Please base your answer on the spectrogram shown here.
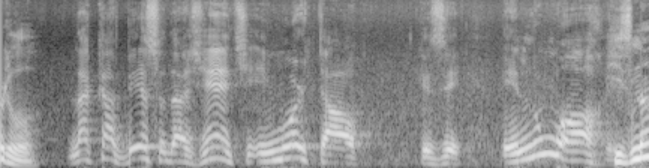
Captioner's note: Portuguese spoken audio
